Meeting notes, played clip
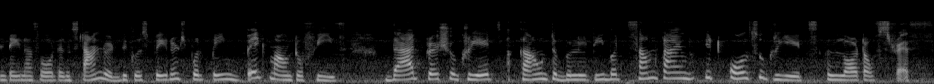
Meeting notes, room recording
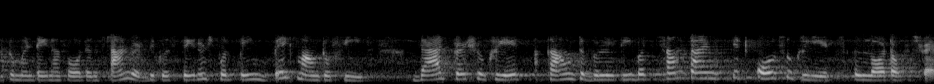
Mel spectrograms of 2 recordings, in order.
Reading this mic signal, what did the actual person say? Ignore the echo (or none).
none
